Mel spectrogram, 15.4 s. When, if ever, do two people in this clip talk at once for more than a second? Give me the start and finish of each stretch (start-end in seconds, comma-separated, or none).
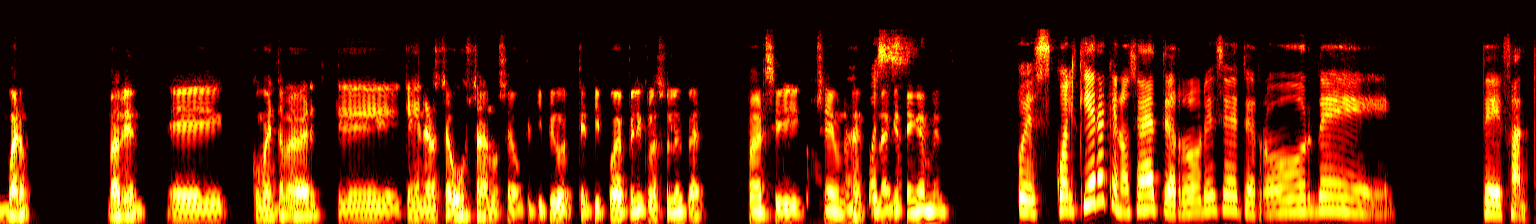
none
